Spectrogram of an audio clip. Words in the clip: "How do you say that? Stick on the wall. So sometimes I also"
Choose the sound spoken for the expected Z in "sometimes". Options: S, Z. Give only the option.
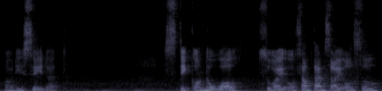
S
